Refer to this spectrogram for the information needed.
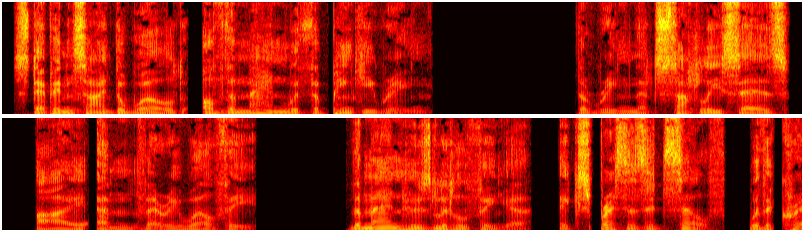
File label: Alcohol Commercials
